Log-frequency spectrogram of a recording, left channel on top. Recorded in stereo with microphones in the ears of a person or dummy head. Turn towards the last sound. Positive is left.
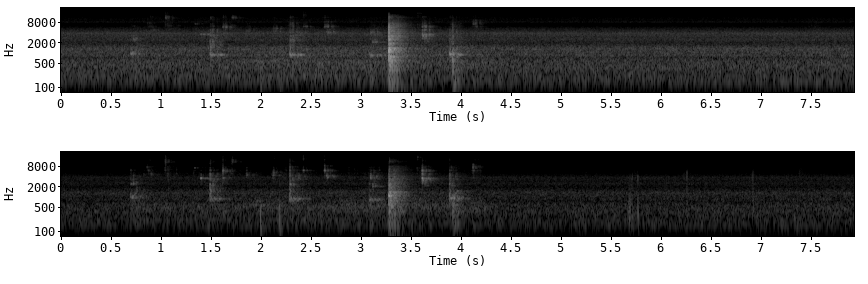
turn(degrees=60)  # may be behind; listen again after turning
